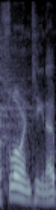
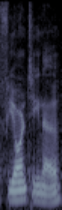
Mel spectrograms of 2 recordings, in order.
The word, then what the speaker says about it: Linda Fiorentino: story for everybody Linda fantino which gets pronounced mispronounced probably more than any name out there call her Florentino but Linda fiorentino yeah it was her first film yeah and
